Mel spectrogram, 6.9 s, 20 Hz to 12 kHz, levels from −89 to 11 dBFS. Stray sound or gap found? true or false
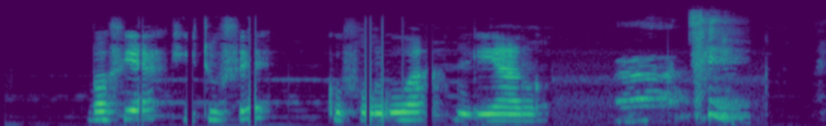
true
